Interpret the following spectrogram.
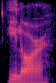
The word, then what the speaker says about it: Elora: The moon goddess, Elora. Well, that's how I pronounce her name. That's how I want her name to be pronounced. But it could change.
